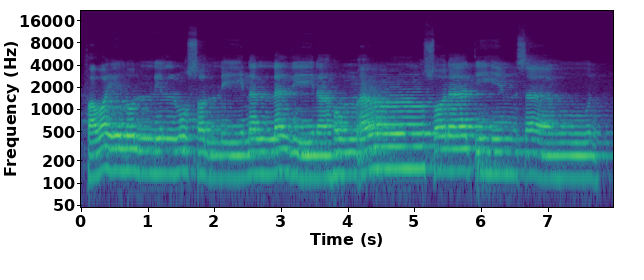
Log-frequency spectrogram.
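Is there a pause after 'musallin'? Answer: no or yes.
no. It is read straight through without a pause. "Jadi tidak ada wakofnya, disambung"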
